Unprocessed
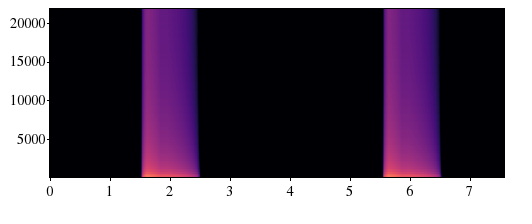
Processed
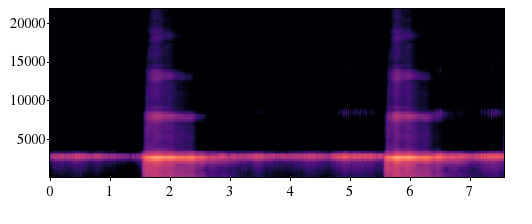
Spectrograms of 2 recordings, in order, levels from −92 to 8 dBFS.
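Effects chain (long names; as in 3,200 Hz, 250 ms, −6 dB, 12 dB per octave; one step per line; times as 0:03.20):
wind on the microphone 160 Hz −43 dBFS
parametric band 680 Hz −7.5 dB 0.93 octaves
spring reverb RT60 2.1 s, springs 39/44/51 ms, chirp 70 ms, DRR −1.5 dB
voice inversion scrambler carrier 2,900 Hz
in parallel at −7 dB: soft clipping −19.5 dBFS, distortion −10 dB
on the sum: amplitude modulation by smooth noise, depth 60%
level +1.5 dB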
